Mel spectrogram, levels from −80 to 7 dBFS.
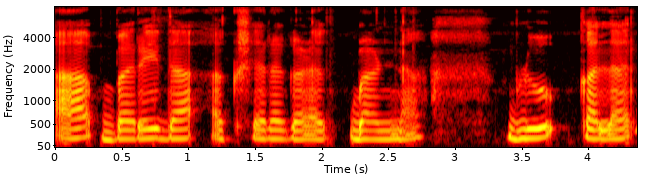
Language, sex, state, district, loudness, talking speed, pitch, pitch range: Kannada, female, Karnataka, Bidar, -21 LUFS, 95 wpm, 190 Hz, 180-200 Hz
